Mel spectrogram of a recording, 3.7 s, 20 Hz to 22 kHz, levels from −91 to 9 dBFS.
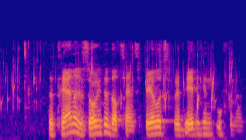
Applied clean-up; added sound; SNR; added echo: none; Fill (with liquid); 18 dB; none.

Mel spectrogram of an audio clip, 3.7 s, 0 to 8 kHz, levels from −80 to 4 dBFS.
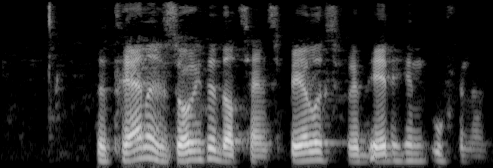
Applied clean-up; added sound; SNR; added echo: none; none; none; none.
